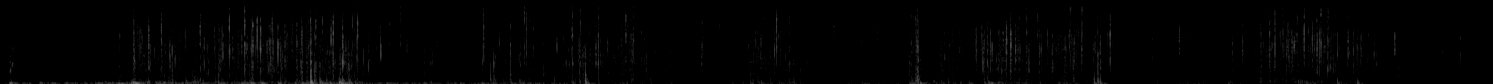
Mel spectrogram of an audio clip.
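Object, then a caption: Plastic bubble wrap sheet. A clear plastic bubble wrap sheet held in both hands is scrunched, twisted and rubbed with the fingers. Dense, bright crinkling comes in irregular waves, with sharp crackles and pops, a low rumble under the louder bursts, and short quieter pauses between handlings.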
